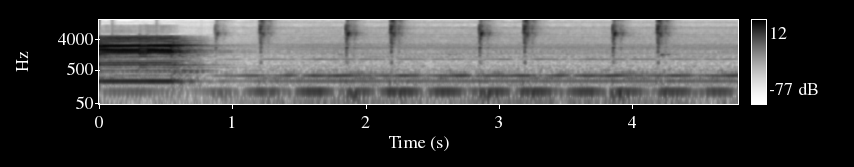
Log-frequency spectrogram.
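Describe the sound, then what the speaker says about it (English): A harsh electronic buzzer in the video game Portal 2 blares for half a second, then gives way to a steady ticking pulse over a low droning hum. "When you hear the buzzer, stare at the art."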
